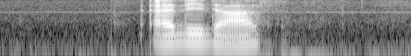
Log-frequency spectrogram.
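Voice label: Thai, male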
